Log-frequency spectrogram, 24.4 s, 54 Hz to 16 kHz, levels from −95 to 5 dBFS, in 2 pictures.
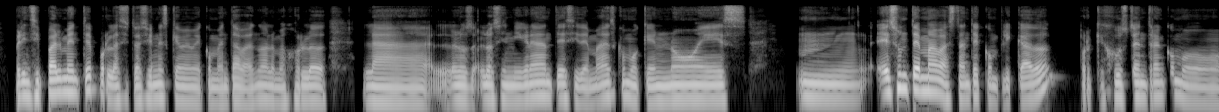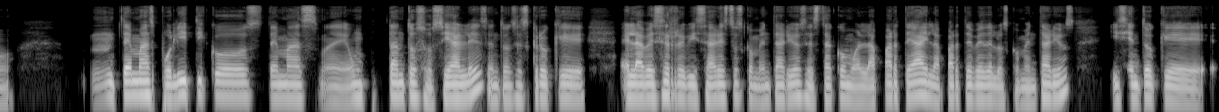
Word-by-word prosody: Principalmente 140 +5 +3
por 125 -8 -3
las 105 -1 +1
situaciones 110 +1 -1
que 105 -2 -3
me 100 0 0
me 95 - -2
comentabas, 95 0 -2
¿no? 110 - -2
A - - 0
lo 100 - -2
mejor 95 +2 -4
lo 105 -2 +1 0.4
la 95 -2 0
los 105 -3 -1
los 110 -1 0
inmigrantes 115 +2 +1
y 100 - -1
demás. 100 +6 -1
Como 120 -4 -1
que 100 0 -2
no 110 +2 +2
es, 110 0 0 0.5
mm, 115 -2 +1 0.2
es 145 +3 +4
un 180 - +4
tema 155 -3 +6
bastante 110 -2 0
complicado, 105 - -1 0.3
porque - - -8
justo 120 +1 -2
entran 120 +1 -1
como, 100 -7 -4 0.8
mm, 105 +6 -3
temas 130 +1 +5
políticos, 120 0 0
temas, 110 0 -1
eh, 95 -1 -4
un 115 +1 -1 0.2
tanto 120 0 +2
sociales. 115 - +2
Entonces, 105 +2 -3
creo 110 -1 -1
que 110 -1 -1 0.3
el 115 0 +3
a 110 - +7
veces 115 +3 +2
revisar 110 -1 0
estos 115 +1 -2
comentarios 110 +3 -1
está 105 0 -1
como 105 -3 -1
la 100 0 -1
parte 115 +1 0
a 130 +1 +6
y 125 - +2
la 105 -3 0
parte 110 0 -2
b 105 0 +1
de 105 - +2
los 100 0 -4
comentarios, 115 - -1 0.3
y 105 - -4
siento 110 +1 0
que 100 - 0
110 Hz, 160 wpm, -23 LUFS, 105-120 Hz, 0.8 s, a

